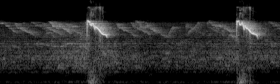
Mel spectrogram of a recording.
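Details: A white-eye (pleci) gives a lure call: two loud, thin, high notes that sweep downward, about one and a half seconds apart, over a soft chatter of similar high twitters.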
